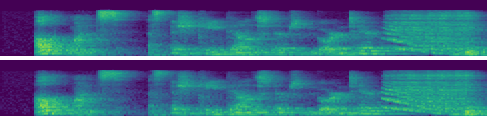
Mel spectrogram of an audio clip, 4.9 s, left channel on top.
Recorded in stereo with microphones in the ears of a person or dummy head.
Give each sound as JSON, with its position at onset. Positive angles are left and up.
{"t": 0.3, "sound": "a man speaking", "side_deg": 70, "distance_m": 0.7}
{"t": 1.7, "sound": "a man speaking", "side_deg": 20, "distance_m": 1.6}
{"t": 3.8, "sound": "a squeak", "side_deg": -60, "distance_m": 0.6}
